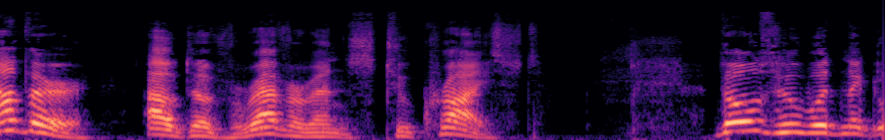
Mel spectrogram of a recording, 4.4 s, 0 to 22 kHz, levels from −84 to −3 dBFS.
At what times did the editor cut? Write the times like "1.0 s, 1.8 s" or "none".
3.4 s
